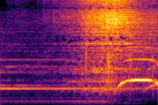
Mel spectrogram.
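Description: The band's final chord ringing out on electric guitars with amp hum, fading after the last drum hits. About a second and a half in, the audience starts cheering and whooping.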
